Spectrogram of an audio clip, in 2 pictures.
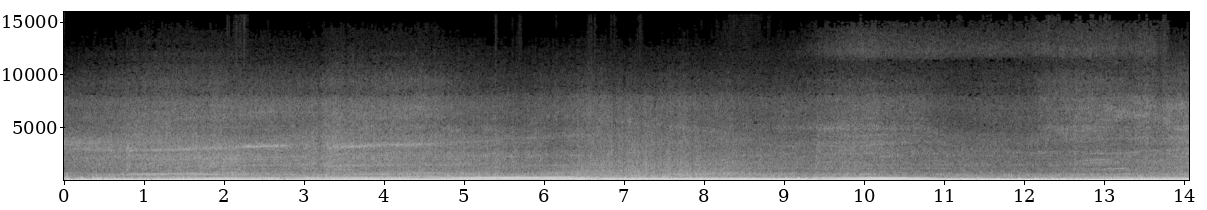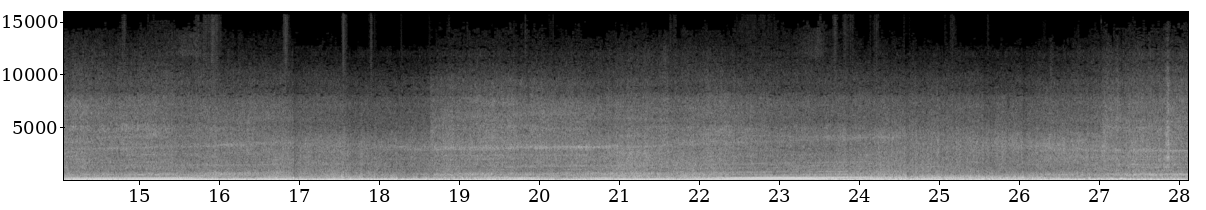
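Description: Inline-four motorcycle engine heard from on board at cruising revs, its pitch rising and falling every few seconds as the rider works the throttle through a run of bends, over steady wind noise.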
